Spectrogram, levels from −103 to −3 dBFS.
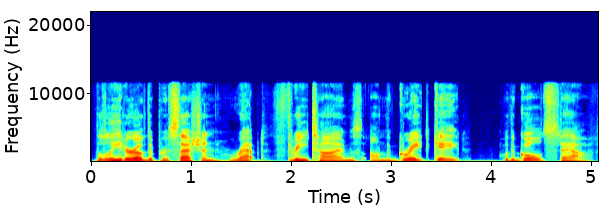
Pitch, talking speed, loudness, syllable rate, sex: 115 Hz, 190 wpm, -20 LUFS, 4.8 syllables/s, male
